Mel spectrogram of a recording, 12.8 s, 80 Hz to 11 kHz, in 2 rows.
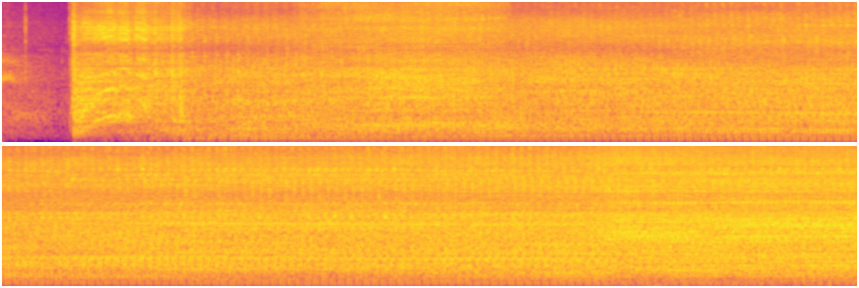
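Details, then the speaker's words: Scag Tiger Cat II zero-turn mower, Kawasaki FX691V engine, after fixing bent pushrods, broken rocker holder on cylinder 2, stuck choke, clogged fuel filter and adjusting valves: short crank, catches at once, steady even run with no misfire or backfire; previously backfired on one cylinder. "So she's 100% better."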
